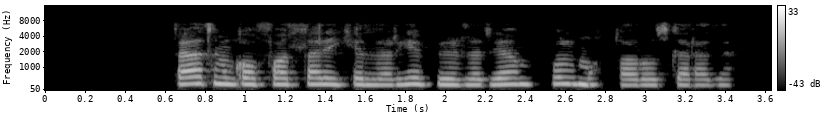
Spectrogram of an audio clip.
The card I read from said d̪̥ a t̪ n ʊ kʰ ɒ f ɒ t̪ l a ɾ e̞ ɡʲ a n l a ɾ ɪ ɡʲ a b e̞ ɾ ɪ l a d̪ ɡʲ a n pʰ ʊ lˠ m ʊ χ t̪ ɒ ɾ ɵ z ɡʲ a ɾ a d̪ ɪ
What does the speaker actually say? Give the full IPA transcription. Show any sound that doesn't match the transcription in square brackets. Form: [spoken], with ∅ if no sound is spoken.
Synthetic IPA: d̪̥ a t̪ [m] ʊ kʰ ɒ f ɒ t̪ l a ɾ e̞ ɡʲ a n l a ɾ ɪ ɡʲ a b e̞ ɾ ɪ l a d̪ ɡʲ a n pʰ ʊ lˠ m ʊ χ t̪ ɒ ɾ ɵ z ɡʲ a ɾ a d̪ ɪ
